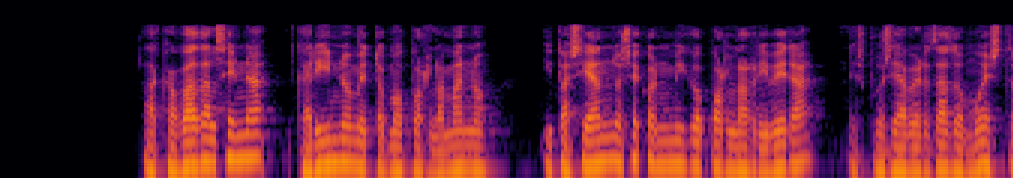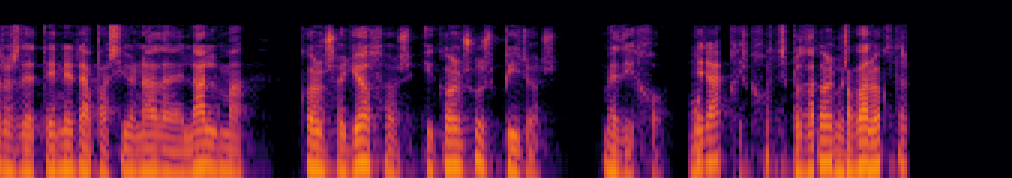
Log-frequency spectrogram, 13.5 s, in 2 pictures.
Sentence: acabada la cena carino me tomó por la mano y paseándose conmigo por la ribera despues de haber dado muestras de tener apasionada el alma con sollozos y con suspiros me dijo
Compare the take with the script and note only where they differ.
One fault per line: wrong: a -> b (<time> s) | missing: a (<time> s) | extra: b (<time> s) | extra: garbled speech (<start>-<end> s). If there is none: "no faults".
missing: la (1.4 s)
extra: garbled speech (11.3-12.8 s)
